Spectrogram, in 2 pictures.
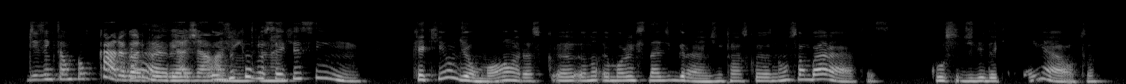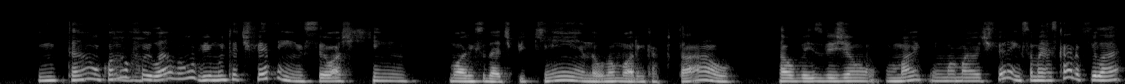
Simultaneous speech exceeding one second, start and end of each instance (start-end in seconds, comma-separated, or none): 1.3-2.9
